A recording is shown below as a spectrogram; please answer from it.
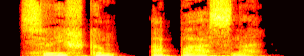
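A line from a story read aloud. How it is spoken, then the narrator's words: Near whisper in ear. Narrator (Russian): Почти шептала мне на ушко очаровательная секретарша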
